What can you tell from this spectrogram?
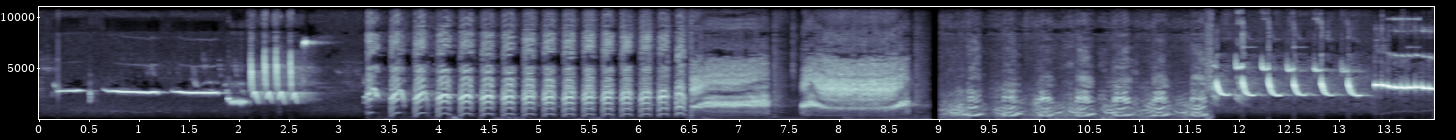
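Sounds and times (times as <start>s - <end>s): bird chirps: 0.0s - 4.7s, 11.7s - 13.9s
harsh bird squawks: 3.3s - 8.9s
high bird whistles: 11.7s - 13.9s.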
